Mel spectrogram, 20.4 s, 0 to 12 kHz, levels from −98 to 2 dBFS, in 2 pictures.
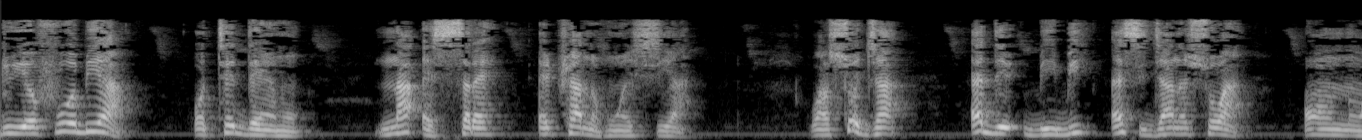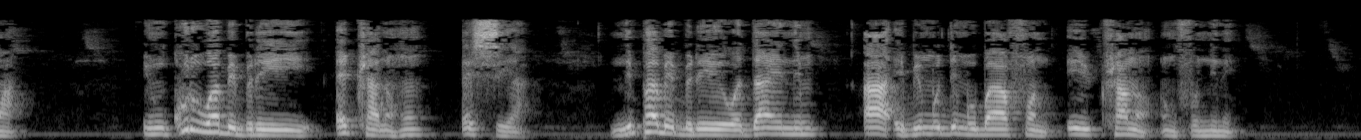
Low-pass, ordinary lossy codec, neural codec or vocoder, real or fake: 7.2 kHz; MP3, 32 kbps; none; real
